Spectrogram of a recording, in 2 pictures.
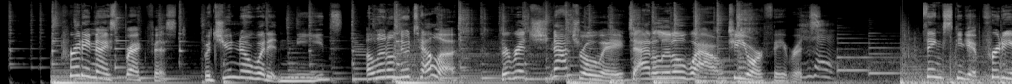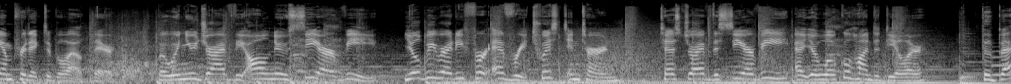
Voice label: Commercials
